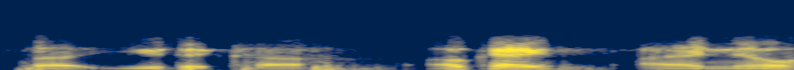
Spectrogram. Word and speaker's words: Utica: Utica, Uniform Tango, India, Charlie, Alpha. Okay, yeah, I just did not want to mispronounce that. Utica.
